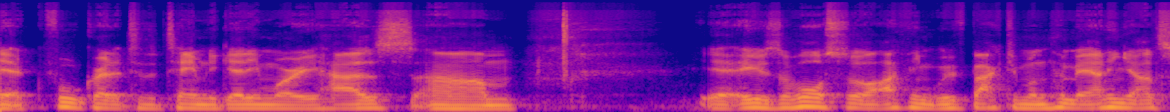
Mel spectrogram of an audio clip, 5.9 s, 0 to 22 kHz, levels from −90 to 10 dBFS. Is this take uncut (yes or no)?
yes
